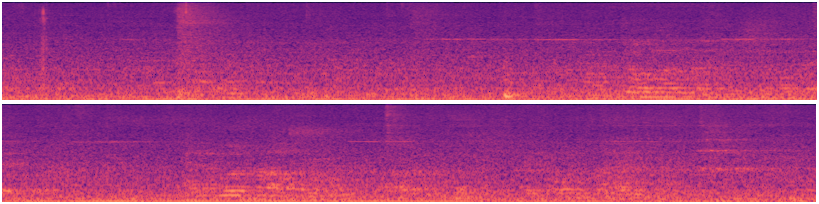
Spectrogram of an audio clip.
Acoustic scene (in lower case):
subway station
